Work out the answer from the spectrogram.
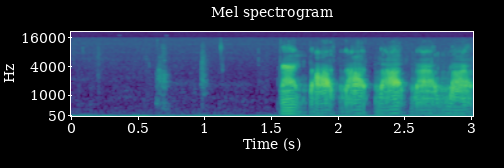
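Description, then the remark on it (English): A voice imitates a duck, letting out a quick series of about five nasal, raspy quacks after a brief quiet stretch. “And the very large man will look at it, quack like a duck.”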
